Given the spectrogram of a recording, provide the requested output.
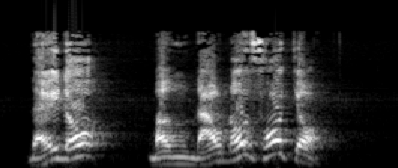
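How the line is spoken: Loud shout. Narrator (Vietnamese): Quỳnh Long đạo trưởng lớn tiếng quát to

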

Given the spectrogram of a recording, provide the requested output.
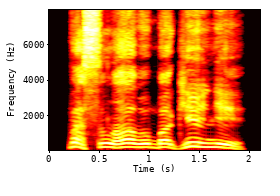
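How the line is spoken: Priest shouting. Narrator (Russian): выкрикнул жрец

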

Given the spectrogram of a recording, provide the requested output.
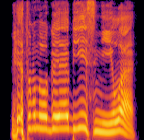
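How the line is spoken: Amused grunt. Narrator (Russian): хмыкнул Литвин

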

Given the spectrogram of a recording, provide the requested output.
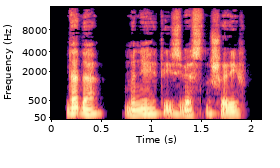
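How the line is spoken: Soft interruption. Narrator (Russian): мягко прервал его Стеджер

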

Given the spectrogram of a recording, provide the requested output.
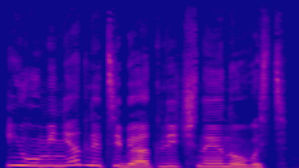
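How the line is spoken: Giggling. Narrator (Russian): хихикнула я

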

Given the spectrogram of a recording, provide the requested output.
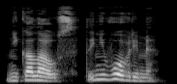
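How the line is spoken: Cold. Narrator (Russian): холодно произнес Ричард

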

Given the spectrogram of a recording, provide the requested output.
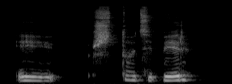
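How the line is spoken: Hoarse, frightened question. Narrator (Russian): Севшим голосом поинтересовался побелевший принц

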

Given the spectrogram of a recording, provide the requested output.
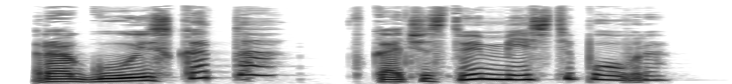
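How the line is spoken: Laughing. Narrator (Russian): рассмеялся он

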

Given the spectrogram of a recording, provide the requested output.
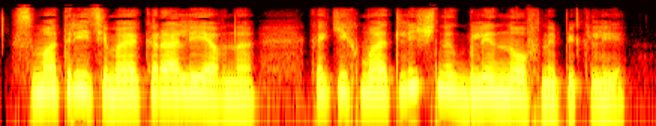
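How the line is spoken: Joyful. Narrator (Russian): радостно сказала Анни

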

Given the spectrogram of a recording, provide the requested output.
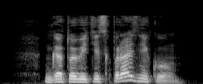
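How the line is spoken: Casual natural tone. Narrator (Russian): он самым естественным тоном бросил

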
